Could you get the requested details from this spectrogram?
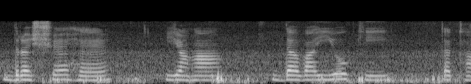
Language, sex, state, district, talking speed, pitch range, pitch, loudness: Hindi, female, Haryana, Charkhi Dadri, 75 wpm, 200-215 Hz, 210 Hz, -18 LUFS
